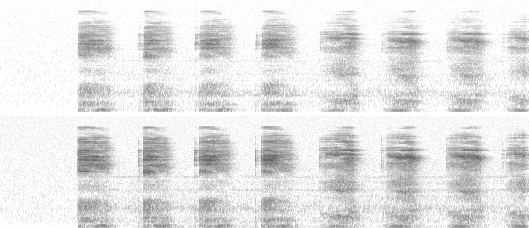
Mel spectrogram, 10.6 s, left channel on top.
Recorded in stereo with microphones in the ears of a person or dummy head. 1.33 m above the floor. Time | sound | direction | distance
1.5 | cutlery clinking | 60° right (ahead or behind) | 3 m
